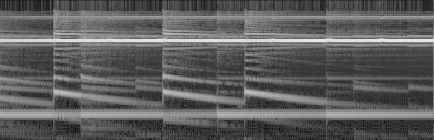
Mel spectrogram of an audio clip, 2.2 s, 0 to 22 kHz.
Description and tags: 110 bpm FM Rhythm -17
A rhythmic loop created with an ensemble from the Reaktor
User Library. This loop has a nice electro feel and the typical higher
frequency bell like content of frequency modulation. An experimental
loop that's a little overdriven. The tempo is 110 bpm and it lasts 1 measure 4/4. Mastered within Cubase SX and Wavelab using several plugins.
